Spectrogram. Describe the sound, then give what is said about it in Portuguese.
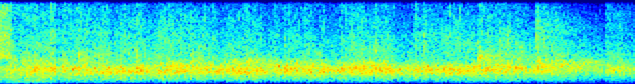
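An audience applauds steadily, a dense wash of many hands clapping at an even, loud level that eases off slightly near the end. No voices stand out above it. “Ah, você podia dar um aplauso a ele por isso aí, ué?”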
